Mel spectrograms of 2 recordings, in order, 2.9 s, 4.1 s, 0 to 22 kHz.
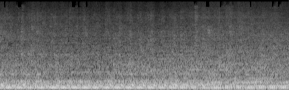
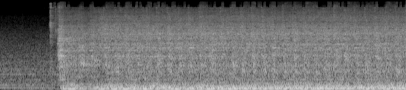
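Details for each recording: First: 1954 Chevy idling steady and even with no misses, knocks or stumbles, just after a no-start traced to an unplugged distributor was fixed and fuel pumps primed. Normal healthy idle. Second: Crank-no-start on a '54 Chevy with Holley fuel injection after engine-bay rewiring: four seconds of fast, even cranking, about four beats a second, with no firing; the distributor turned out to be unplugged.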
